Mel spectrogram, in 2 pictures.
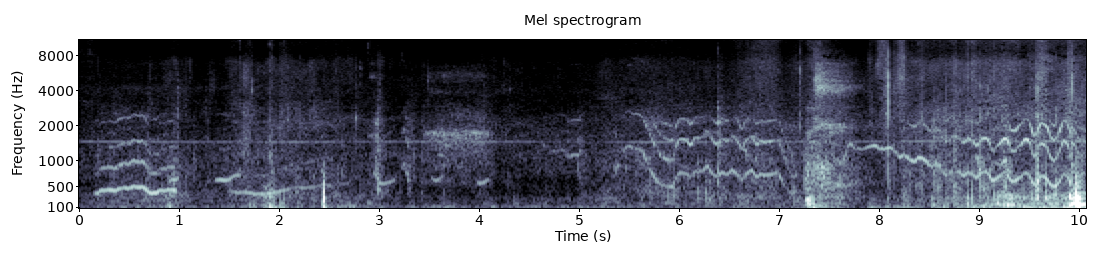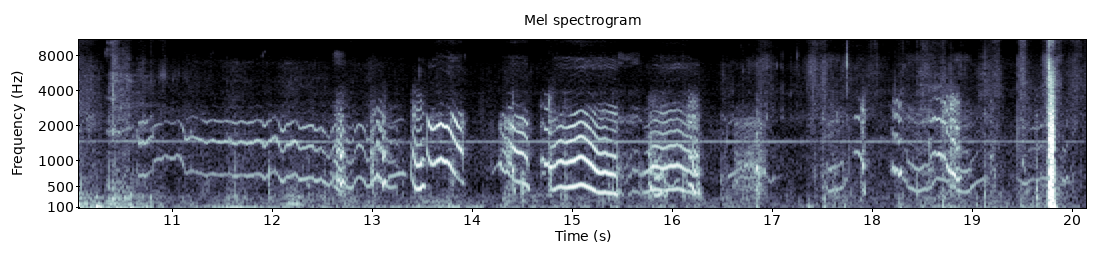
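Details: Beagle puppies crawling around in search of their mother to feed, some struggling to reach the milk; thin wavering whines and squeals rise and fall repeatedly, growing busier in the second half, with occasional soft thumps and rustling.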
